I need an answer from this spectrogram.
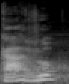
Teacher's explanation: percebe que a língua ela dá uma tremidinha no céu da boca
